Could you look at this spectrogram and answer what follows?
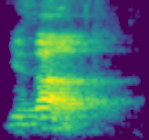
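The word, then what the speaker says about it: ישב: Yathab. You know what I mean? Yathab is the actual root word. So sit. So first let me put how you pronounce it. Yah, Thab.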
